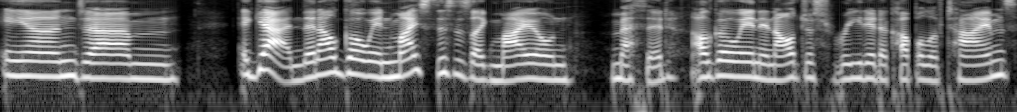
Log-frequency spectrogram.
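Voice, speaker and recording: A woman's bright, sharp voice, fairly high in pitch, at a moderate pace with fairly even intonation, in a very clean recording with a silent background. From New York City. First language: Spanish. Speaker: bilingual voice actor. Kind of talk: casual interview chat.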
